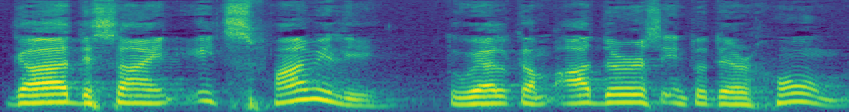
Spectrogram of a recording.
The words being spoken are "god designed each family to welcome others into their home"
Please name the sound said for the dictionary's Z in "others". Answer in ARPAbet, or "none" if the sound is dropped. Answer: S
